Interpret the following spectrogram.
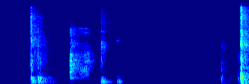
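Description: Four quick knocks in a little over a second, starting about a third of a second in, picked up faintly on a video-call microphone.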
